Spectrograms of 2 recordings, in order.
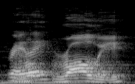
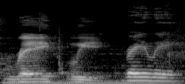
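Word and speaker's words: Rayleigh: is pronounced Raleigh. Raleigh. No, I'm just kidding. It's pronounced Rayley.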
